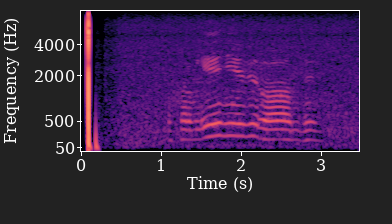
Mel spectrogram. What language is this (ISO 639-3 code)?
rus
